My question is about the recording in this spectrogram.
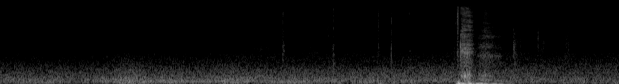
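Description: A cardboard box being handled and opened: small scratching clicks of cardboard, then one loud, short rip about four and a half seconds in, over a low steady rumble of outdoor ambience.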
